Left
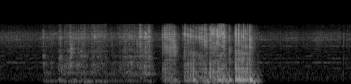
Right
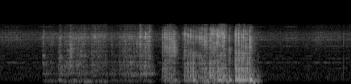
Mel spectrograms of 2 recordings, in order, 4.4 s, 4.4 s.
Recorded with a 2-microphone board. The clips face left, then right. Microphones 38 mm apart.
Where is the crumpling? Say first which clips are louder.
Right 1 dB; 25° right (ahead or behind), 1.8 m.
